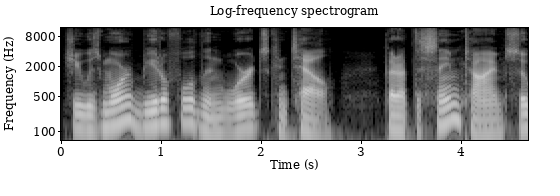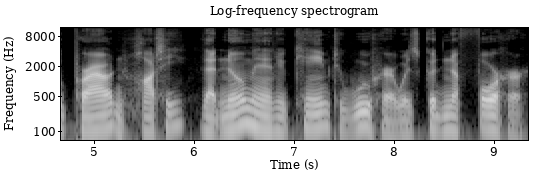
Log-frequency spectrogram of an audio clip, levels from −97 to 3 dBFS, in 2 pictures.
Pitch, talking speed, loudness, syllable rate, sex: 100 Hz, 195 wpm, -23 LUFS, 3.9 syllables/s, male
